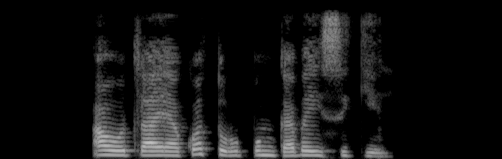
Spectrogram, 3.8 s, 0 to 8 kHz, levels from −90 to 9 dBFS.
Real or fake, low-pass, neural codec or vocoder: fake; 7.2 kHz; codec, 16 kHz in and 24 kHz out, 1 kbps, XY-Tokenizer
